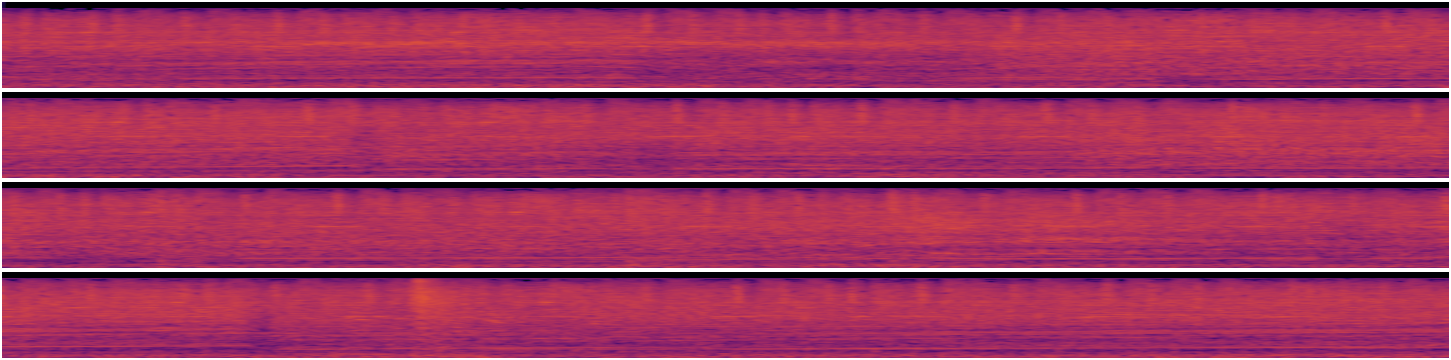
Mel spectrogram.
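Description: A racing car engine revs high and shifts gears again and again.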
